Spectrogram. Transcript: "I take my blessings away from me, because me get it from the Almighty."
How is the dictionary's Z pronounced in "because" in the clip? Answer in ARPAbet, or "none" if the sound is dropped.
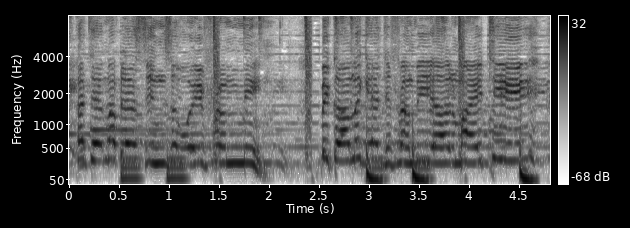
none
